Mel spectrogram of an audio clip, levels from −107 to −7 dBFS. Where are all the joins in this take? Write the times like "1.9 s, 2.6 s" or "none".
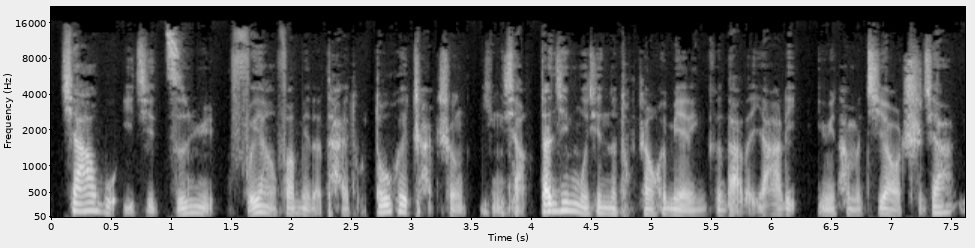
4.0 s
